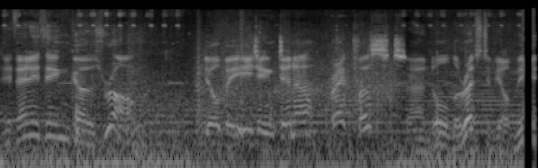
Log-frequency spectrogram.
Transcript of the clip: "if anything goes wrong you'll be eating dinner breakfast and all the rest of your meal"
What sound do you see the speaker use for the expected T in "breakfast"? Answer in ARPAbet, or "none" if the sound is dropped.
T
